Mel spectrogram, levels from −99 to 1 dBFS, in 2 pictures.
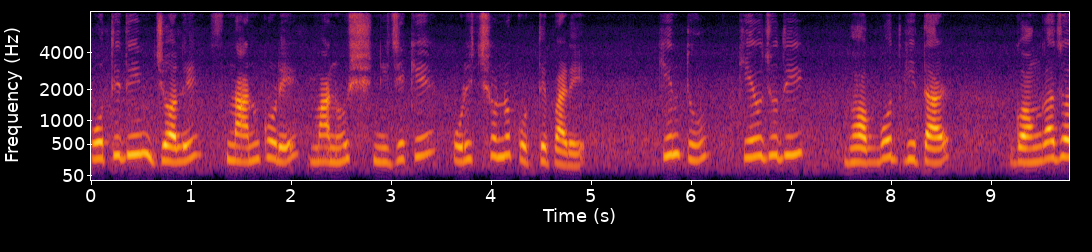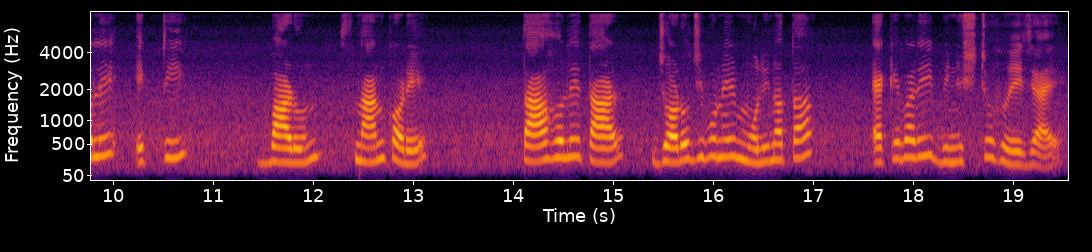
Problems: background sounds at intervals, background conversations at intervals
